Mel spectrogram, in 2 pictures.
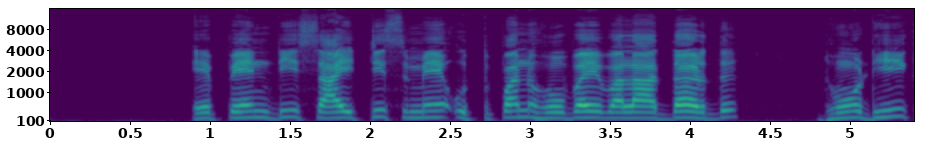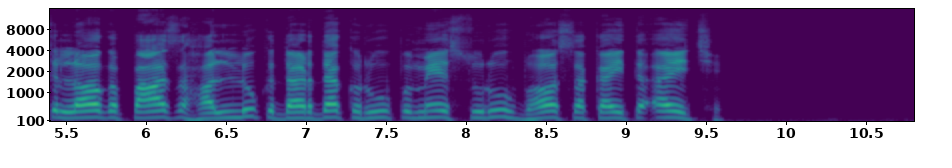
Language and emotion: Maithili, neutral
